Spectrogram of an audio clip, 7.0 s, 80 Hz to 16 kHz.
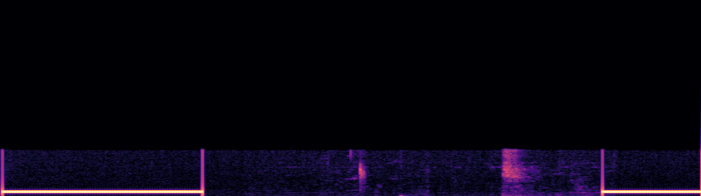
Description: Ringback tone (North America), 440 + 480 Hz.
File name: CENTRAL MABE / out antonio.garcia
